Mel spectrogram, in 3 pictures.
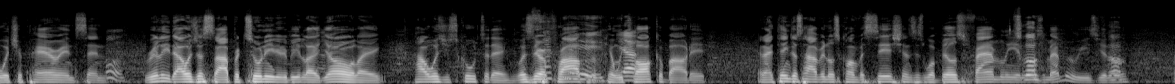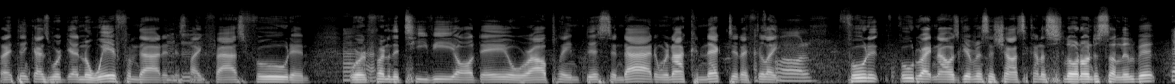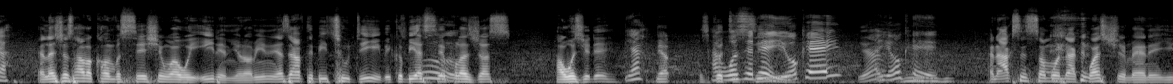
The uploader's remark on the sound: at Charleston Wine + Food 2020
